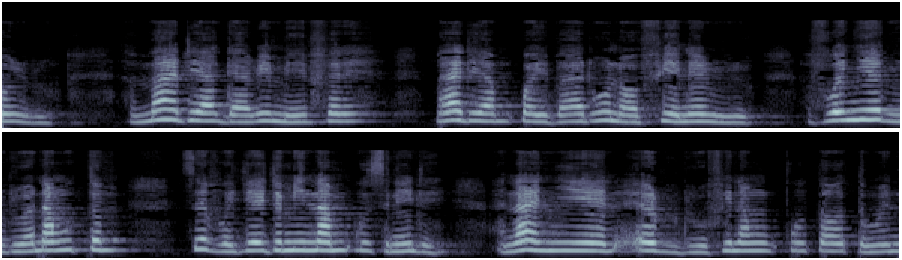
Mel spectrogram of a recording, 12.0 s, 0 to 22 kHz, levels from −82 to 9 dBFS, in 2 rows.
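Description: A speech recording whose upper register sounds synthetic from start to finish: s sounds come out gritty and lispy, with a metallic sheen over the treble, and nothing at all is left above about 11.8 kHz. The damage is heavy and constant. The likely cause is HE-AAC compression at a very low rate, consistent with HE-AAC v2 around 16 kbps, where the treble is rebuilt by copying lower bands upward, so its harmonics no longer match the real ones.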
